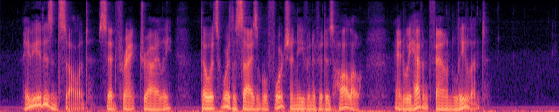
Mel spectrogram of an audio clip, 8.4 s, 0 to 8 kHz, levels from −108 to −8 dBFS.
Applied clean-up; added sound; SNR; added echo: none; none; none; none.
